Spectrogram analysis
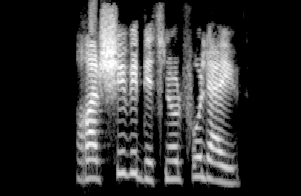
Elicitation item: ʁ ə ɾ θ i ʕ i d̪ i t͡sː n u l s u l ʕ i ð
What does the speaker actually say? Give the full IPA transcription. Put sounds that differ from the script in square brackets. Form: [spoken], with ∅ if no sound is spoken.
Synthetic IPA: ʁ ə ɾ [ʃ] i [v] i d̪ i t͡sː n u l [f] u l ʕ i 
